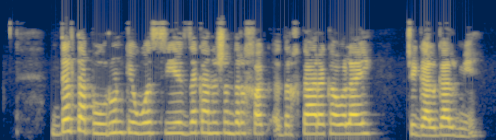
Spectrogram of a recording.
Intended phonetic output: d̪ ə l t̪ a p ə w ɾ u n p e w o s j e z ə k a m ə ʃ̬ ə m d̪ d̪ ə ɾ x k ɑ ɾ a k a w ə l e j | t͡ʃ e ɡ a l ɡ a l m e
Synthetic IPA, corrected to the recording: d̪ ə l t̪ a p ə w ɾ u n k e w o s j e z ə k a n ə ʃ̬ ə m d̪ d̪ ə ɾ x k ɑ ɾ a k a w ə l a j | t͡ʃ e ɡ a l ɡ a l m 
